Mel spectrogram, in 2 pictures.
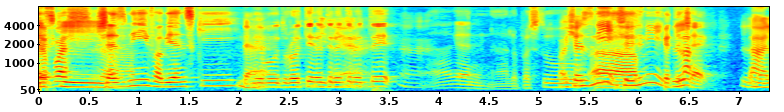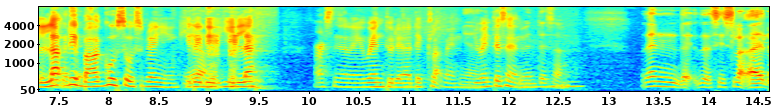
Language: Malay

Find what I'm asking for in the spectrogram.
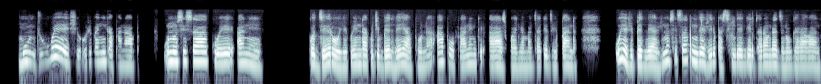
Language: Ndau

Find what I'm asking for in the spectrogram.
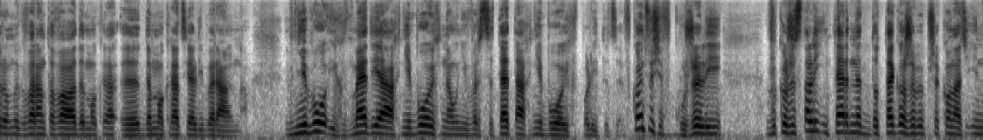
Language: Polish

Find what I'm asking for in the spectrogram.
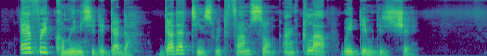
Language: Nigerian Pidgin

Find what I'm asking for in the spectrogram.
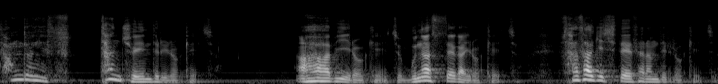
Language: Korean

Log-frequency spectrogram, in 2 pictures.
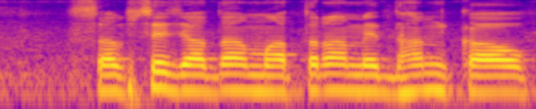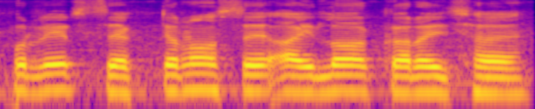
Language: Maithili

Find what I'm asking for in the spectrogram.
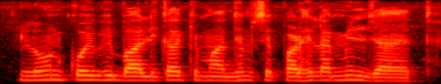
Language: Magahi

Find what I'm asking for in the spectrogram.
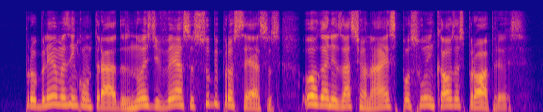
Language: Portuguese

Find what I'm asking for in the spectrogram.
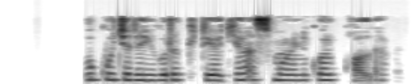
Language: Uzbek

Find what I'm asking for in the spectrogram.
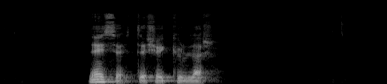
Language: Turkish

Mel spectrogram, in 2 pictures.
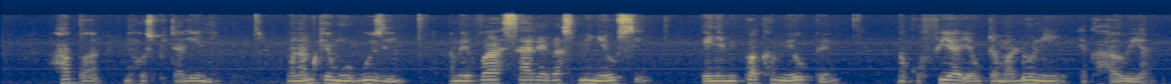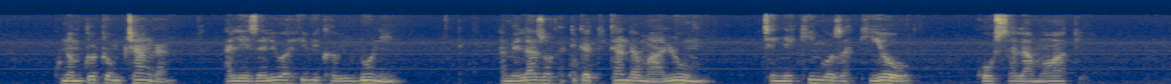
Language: Swahili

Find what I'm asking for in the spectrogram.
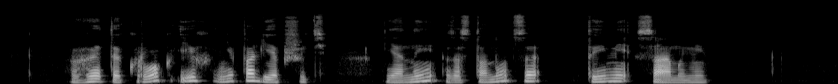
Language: Belarusian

